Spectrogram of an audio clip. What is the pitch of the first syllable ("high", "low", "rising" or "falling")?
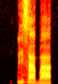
high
